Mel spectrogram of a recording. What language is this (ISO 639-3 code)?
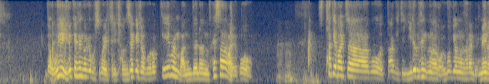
kor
